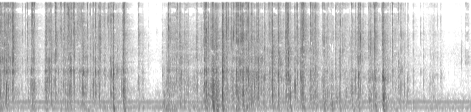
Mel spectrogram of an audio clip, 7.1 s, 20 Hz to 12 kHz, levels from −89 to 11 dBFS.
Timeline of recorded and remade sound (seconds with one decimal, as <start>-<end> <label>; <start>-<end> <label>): 0.0-0.6 recorded; 0.6-1.2 remade; 1.2-2.6 recorded; 2.6-4.3 remade; 4.3-5.2 recorded; 5.2-6.5 remade; 6.5-7.1 recorded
